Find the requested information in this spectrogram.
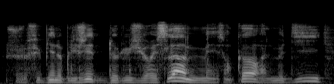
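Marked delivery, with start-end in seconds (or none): none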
